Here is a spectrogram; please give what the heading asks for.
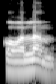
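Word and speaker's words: column: अब इसको पढ़ेंगे कॉलम। क्या पढ़ेंगे? कॉलम। एन हमारा जुड़ा रहता है, एन साइलेंट होता है, तो क्या पढ़ेंगे इसको?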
